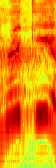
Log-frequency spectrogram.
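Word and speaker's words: Rikki: My name is Ricky, and I spell my name gay.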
